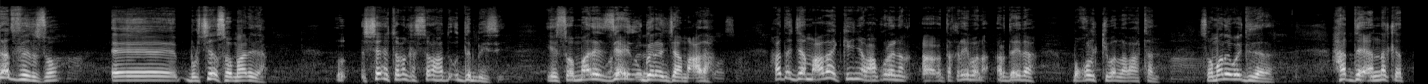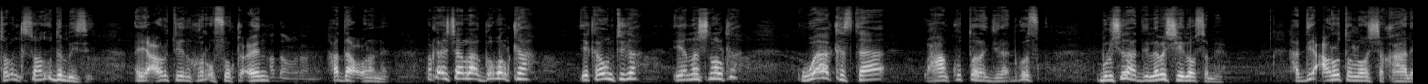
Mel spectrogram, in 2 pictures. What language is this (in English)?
Arabic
